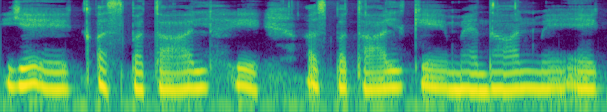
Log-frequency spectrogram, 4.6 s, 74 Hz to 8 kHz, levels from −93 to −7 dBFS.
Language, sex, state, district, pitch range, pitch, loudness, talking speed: Hindi, female, Madhya Pradesh, Bhopal, 195-215 Hz, 200 Hz, -15 LUFS, 120 wpm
